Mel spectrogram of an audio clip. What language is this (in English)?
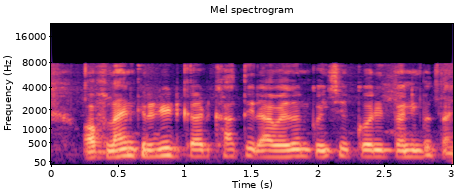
Bhojpuri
